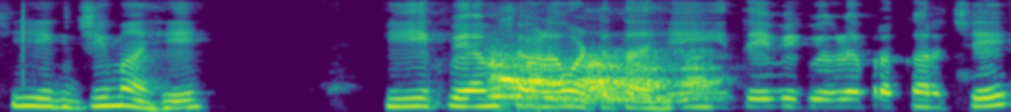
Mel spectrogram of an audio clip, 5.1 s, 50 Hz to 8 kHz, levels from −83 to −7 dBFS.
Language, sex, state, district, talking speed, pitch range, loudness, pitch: Marathi, female, Maharashtra, Pune, 165 wpm, 200-225 Hz, -14 LUFS, 210 Hz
